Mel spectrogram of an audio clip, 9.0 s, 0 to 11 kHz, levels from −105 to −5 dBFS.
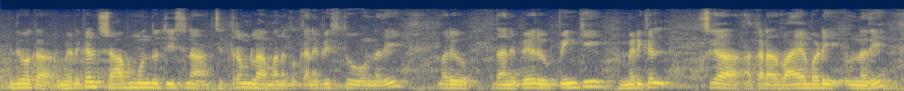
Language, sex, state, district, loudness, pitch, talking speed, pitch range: Telugu, male, Telangana, Mahabubabad, -16 LUFS, 130 Hz, 125 wpm, 120-145 Hz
